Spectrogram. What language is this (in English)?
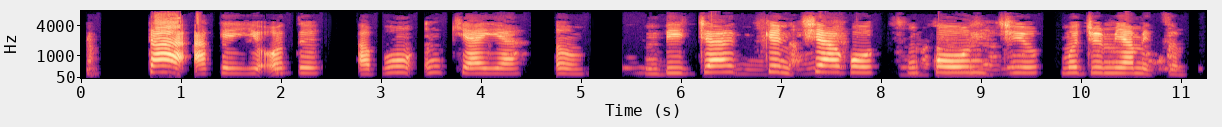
Bafut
